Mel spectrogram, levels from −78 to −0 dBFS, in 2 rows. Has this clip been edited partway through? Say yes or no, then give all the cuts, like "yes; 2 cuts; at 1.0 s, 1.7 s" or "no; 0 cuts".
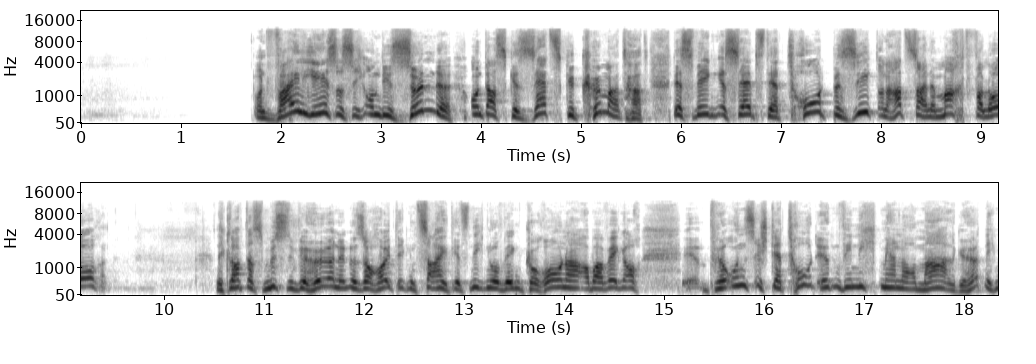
no; 0 cuts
